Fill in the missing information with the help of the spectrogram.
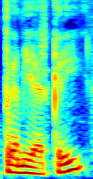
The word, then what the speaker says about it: Premier Cru: Premiere Crus, vyslov Premier Cru,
